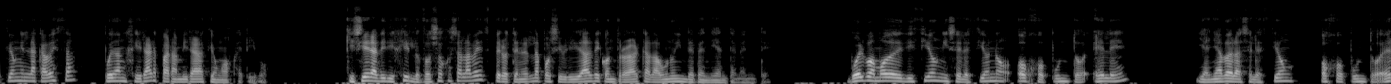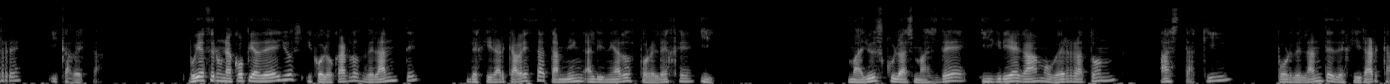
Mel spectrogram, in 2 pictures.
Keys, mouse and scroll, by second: 0.4-5.9 middle drag, 8.2-9.9 middle drag, 9.1 Tab, 10.7 Tab, 13.2-17.0 right drag, 23.7 shift+d.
